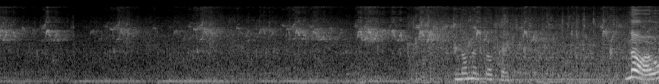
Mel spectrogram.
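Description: A fountain splashes and trickles nearby.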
